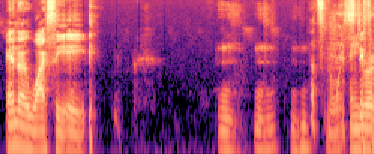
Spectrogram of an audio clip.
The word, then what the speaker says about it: Noyce: Well, he's an Australian, so that's why I say it like that, because it's Noyce.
